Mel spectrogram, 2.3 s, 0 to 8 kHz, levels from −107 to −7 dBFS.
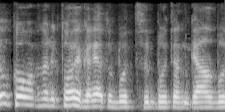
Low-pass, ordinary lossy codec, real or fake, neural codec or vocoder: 7.2 kHz; AAC, 32 kbps; fake; vocoder, 22.05 kHz, 80 mel bands, HiFi-GAN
